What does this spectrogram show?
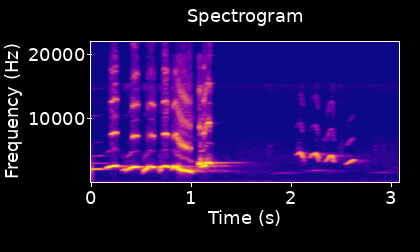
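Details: White-rumped shama morning song meant to set off other shamas: a fast warbling run of whistled notes ending in a buzzy flourish, then soft, higher whistled notes after a pause.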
